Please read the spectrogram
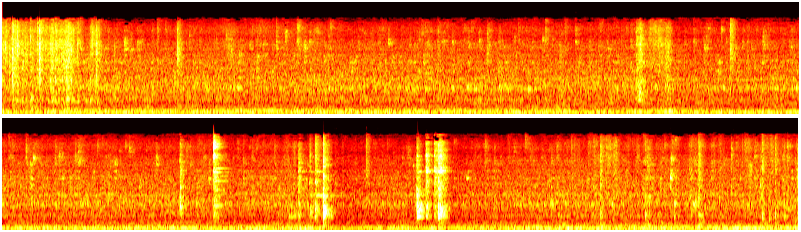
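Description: Kitchen work sounds over a steady low hum: a few short clinks and knocks of pots, dishes and utensils, the loudest two about three-quarters of the way through.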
